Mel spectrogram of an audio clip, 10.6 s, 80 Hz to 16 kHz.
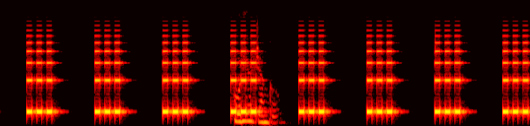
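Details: Sound-effect EKG heart monitor beeping: regular clusters of three short electronic beeps, about 44 clusters a minute, with a brief voice mid-way; not a real patient recording.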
